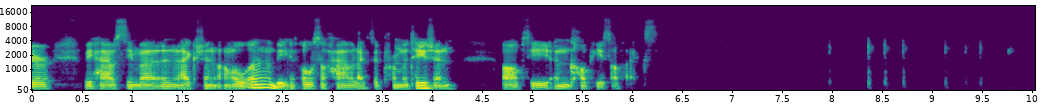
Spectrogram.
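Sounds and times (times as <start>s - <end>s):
stylus tapping on tablet screen: 8.0s - 9.9s.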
